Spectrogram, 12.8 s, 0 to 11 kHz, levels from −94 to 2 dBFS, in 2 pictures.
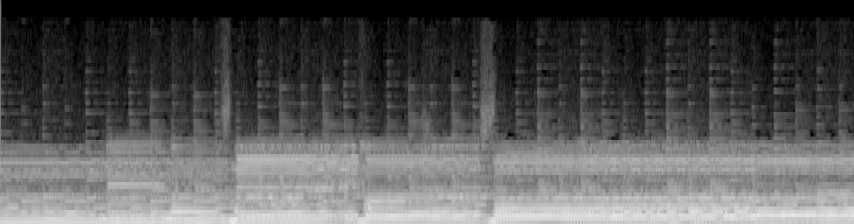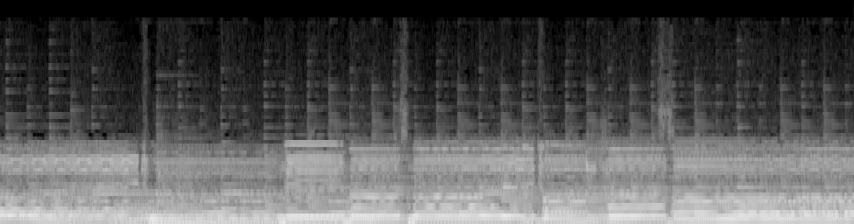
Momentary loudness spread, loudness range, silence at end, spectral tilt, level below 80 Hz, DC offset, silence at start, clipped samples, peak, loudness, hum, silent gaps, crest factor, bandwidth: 4 LU; 1 LU; 0 s; -8 dB/octave; -40 dBFS; 1%; 0 s; under 0.1%; 0 dBFS; -12 LUFS; none; none; 12 dB; 6.2 kHz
